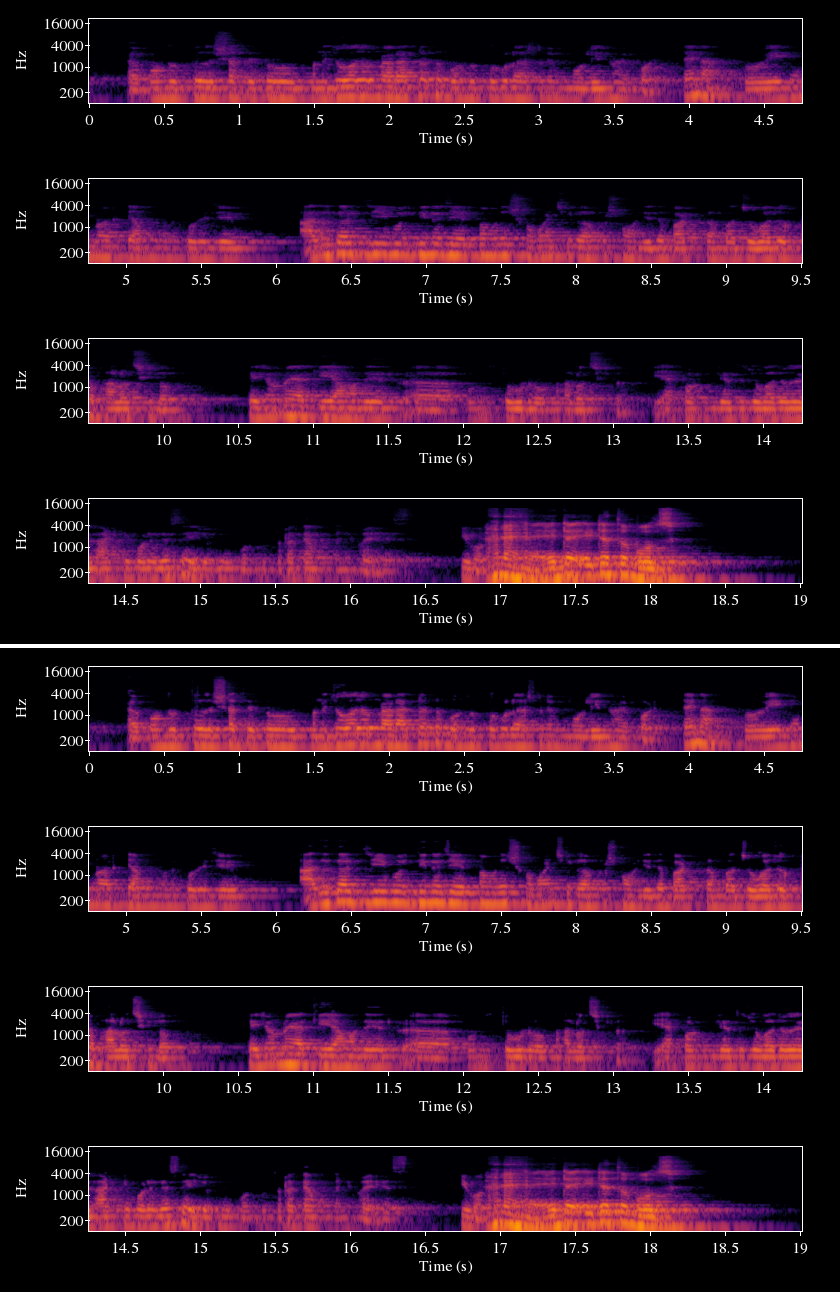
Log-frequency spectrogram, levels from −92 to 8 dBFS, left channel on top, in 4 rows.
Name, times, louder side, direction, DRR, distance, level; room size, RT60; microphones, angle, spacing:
voice 1, 0.3-0.9 1.2-5.8 6.2-10.1 10.6-12.8 13.3-16.3 16.7-17.0, right 2 dB, 55° right, 7 dB, 0.8 m, -34 dB
voice 2, 16.9-18.2, equal, 10° left, 7 dB, 0.9 m, -24 dB
7.6 x 6.1 x 6.3 m, 0.78 s
head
